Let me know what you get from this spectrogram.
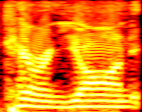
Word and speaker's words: Carignan: Although it's pronounced Carignan, it does not produce the sense of a yawn.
